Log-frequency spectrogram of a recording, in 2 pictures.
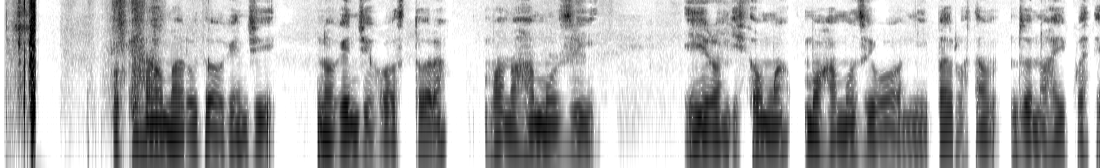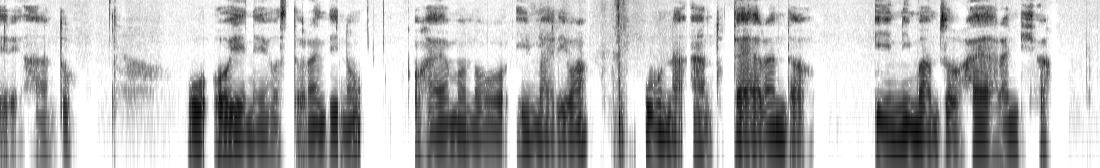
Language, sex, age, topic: Oshiwambo, male, 25-35, finance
